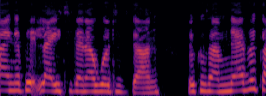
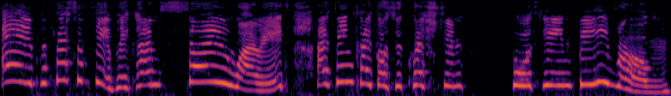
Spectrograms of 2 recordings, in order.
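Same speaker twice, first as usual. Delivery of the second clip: very high falsetto put-on voice; 10 semitones higher than usual. Reading a story character's pretend excuse to a professor, in a put-on high voice. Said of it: "he put on a high voice".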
